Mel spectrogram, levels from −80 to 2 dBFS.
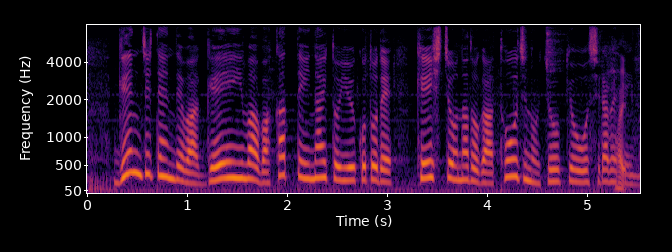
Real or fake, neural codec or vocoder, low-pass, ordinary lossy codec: real; none; none; none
